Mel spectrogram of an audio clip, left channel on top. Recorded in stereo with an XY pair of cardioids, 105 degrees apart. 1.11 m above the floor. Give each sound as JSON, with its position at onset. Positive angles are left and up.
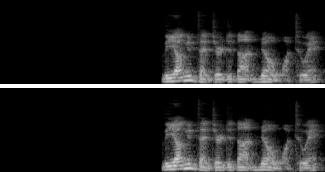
{"t": 1.6, "sound": "a man speaking", "azimuth_deg": -10, "distance_m": 0.8}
